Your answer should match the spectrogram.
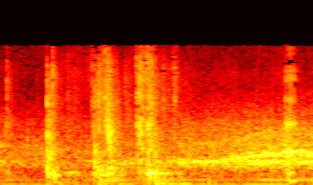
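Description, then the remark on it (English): A door is opened to someone who was at the door on a cold night, with a sharp knock-like thud, followed by creaking and rattling movement, then a steady low rushing background like wind outside. Moderately loud. “Someone's at the door. Come in. Oh, I don't like this. I'll see who it is.”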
